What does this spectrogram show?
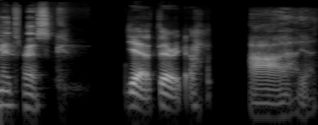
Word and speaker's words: Dimitrescu: Why do I keep forgetting how to pronounce that damn name? Dimitrescu. Yeah, there we go. Yeah, Demetesque.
